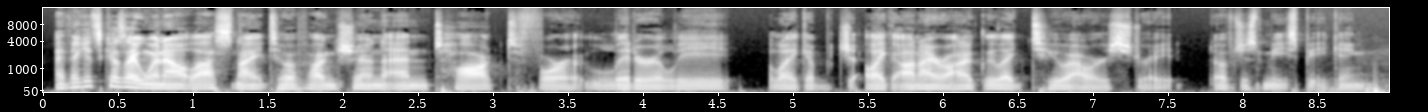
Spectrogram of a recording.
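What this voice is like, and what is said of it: Slightly scratchy voice. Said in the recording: “My voice is a little scratchy in this one.”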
